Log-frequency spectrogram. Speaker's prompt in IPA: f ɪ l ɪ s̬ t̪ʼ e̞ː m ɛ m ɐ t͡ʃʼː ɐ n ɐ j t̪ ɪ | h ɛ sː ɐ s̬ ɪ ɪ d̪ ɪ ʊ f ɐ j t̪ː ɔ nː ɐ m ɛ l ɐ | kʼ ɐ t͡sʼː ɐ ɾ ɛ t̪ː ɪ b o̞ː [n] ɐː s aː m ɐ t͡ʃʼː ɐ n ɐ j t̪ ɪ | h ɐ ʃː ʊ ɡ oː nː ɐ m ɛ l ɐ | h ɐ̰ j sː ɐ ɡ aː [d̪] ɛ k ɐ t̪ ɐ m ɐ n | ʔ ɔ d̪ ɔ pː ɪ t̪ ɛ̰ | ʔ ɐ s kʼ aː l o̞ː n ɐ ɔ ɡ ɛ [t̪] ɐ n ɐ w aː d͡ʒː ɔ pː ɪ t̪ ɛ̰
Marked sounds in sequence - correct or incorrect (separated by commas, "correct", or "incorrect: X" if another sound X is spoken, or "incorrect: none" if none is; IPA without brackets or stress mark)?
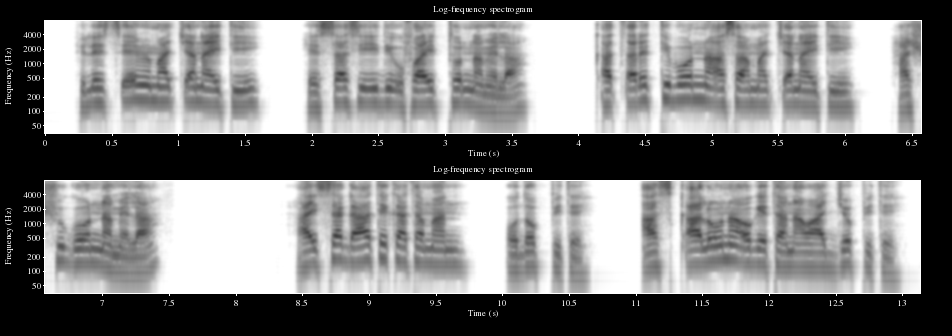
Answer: incorrect: nː, incorrect: t̪, correct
